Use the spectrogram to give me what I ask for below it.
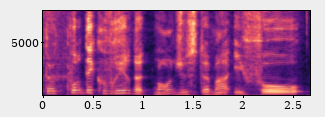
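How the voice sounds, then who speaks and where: A woman's voice: fairly low pitch, expressive, normal speed, warm tone, slight background noise. A female television host, interviewing an author, echoing and completing his thoughts. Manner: affirming, finishes the guest's sentences.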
